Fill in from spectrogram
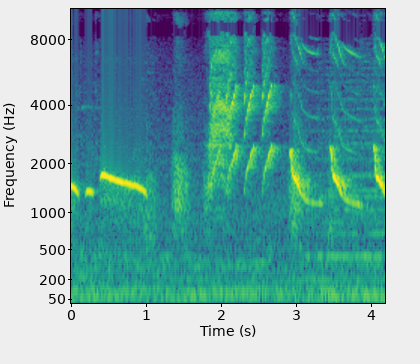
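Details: Newly wild-caught laughingthrush giving a falling whistle, then noisy harsh rasps and a series of loud down-slurred whistles repeated about every half second.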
